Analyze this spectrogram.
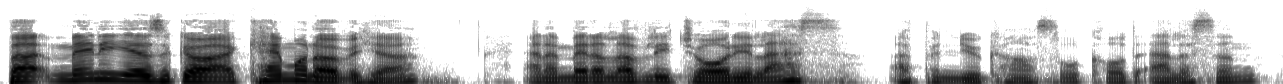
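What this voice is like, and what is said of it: South African accent. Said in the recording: “my accent is South African”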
